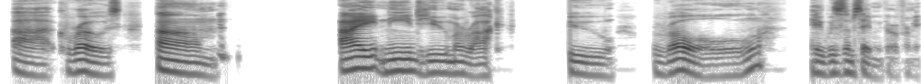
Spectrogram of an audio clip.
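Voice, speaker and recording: A man running a tabletop game as dungeon master, halting and apologetic, laughing often. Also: fairly low pitch, dry recording, studio quality.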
